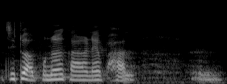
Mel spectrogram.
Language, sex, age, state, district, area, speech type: Assamese, female, 18-30, Assam, Dibrugarh, rural, spontaneous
